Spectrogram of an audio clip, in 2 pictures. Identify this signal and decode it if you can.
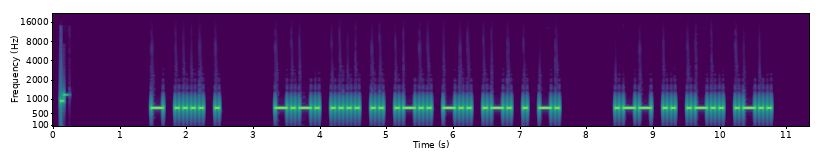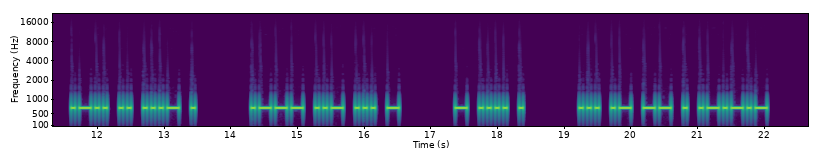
Morse code, heard as a keyed tone, about 20 wpm, 700 Hz. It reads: THE CHILDREN WILL LIVE JUST THE SAME.
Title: 2x Word-Spacing - Sentences from Top 300 Words - 20wpm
